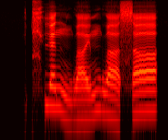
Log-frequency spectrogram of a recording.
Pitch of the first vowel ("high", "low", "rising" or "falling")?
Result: falling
